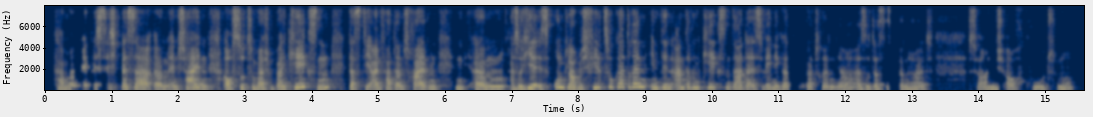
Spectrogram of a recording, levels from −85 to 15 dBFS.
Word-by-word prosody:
Kann 235 -2 -4
man 225 -1 -2
wirklich 250 +2 -3
sich 250 0 -1
besser, 245 -2 +3
ähm, 215 -1 -1
entscheiden. 220 +3 +2 0.2
Auch 230 +1 +2
so 235 +3 +3
zum 255 -1 -3
Beispiel 230 -3 -1
bei 195 -1 +1
Keksen, 290 - +4 0.3
dass 225 0 +5
die 225 0 -2
einfach 230 0 -1
dann 220 -1 -2
schreiben 225 +1 0 0.3
n 230 - -5
ähm, 210 -2 +3
also, 205 +3 0
hier 260 +4 +5
ist - - +2
unglaublich 260 -6 +3
viel 290 +2 +3
Zucker 325 +2 +1
drin, 330 +2 +4
in 260 -1 -1
den 265 -1 0
anderen 275 +1 -1
Keksen 285 -1 -2
da, 255 -1 -1
da 245 -1 -2
ist 235 0 -2
weniger 230 -9 -3 0.2
Zucker 175 - -6
drin, 170 +1 -5
ja? 195 +8 -5
Also, 200 0 -4
das 185 0 -5
ist 180 - -13
dann 195 +1 -6
halt 180 0 -7 0.5
ist - - -7
ja - - -8
eigentlich 190 +1 -5
auch 215 0 -7
gut, 185 -2 -7
ne? 205 +5 -6
230 Hz, 190 wpm, -22 LUFS, 210-260 Hz, 0.5 s, dass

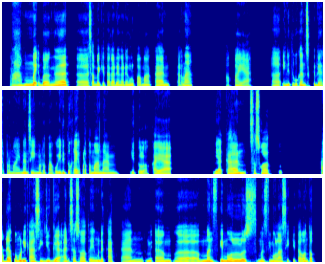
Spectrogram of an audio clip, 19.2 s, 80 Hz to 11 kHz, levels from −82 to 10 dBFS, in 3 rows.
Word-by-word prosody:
rame 165 +5 +3
banget, 130 +6 +5 0.2
eee, 120 -1 -1
sampe 115 -1 -2
kita 120 - -4
kadang-kadang 115 -1 -1
lupa 115 -1 -3
makan. 120 +2 0 0.2
Karena 210 +12 -2 0.7
apa 125 +1 -7
ya, 95 -2 -3 0.5
eee, 130 -1 -2
ini 155 - +2
tuh 230 -1 -3
bukan 150 -8 +1
sekedar 130 -4 -3
permainan 110 0 -3
sih 110 -2 -3
menurut 110 0 -5
aku, 105 +4 -5
ini 140 - +1
tuh 260 - -4
kayak 150 -7 0
pertemanan 125 -5 -2 0.2
gitu 110 -3 -4
loh, 100 - -7
kayak 110 0 +2 0.8
ya 220 0 +1
kan, 130 -3 +2
sesuatu 135 -1 0 0.9
ada 185 -2 +3
komunikasi 145 -4 +2
juga, 125 -1 +1
ada 130 0 0
sesuatu 140 -1 0
yang 170 -3 0
mendekatkan, 130 - -3
mmm, 120 -3 -1
eee, 140 +5 +1
menstimulus 135 0 +4
menstimulasi 130 0 -1
kita 130 +1 -3
untuk 130 0 0
130 Hz, 135 wpm, -24 LUFS, 115-140 Hz, 0.9 s, banget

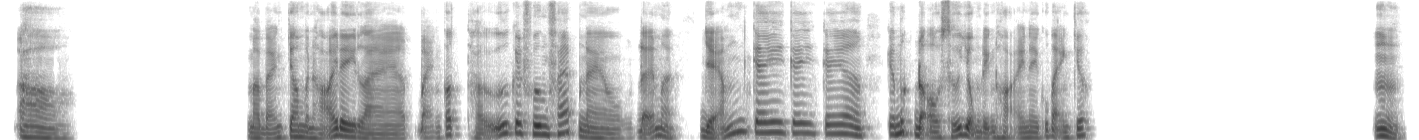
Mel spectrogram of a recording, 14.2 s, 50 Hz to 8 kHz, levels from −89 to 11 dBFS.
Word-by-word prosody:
Ờ. 105 -7 -2 1.8
Mà 105 -2 -1
bạn 100 +3 -3
cho 125 -2 +3
mình 115 -4 0
hỏi 100 +9 +2
đi 135 -5 +7
là 95 -3 -2
bạn 110 -1 -7
có 165 - +1 0.2
thử 95 - +1
cái 210 -1 +5
phương 180 -4 +6
pháp 200 +3 -2
nào 100 -5 -3
để - - -1
mà 145 -8 -2 0.3
giảm 135 - +1
cái 215 0 +2
cái 205 -2 -1
cái, 190 0 -1
a, 185 - +2 0.4
cái 180 - +2
mức 215 -2 +2
độ 115 -7 +3
sử 120 +5 0
dụng 155 -8 +4
điện 105 +1 -1
thoại 110 -1 -4
này 110 0 -2
của 135 - -6
bạn 115 -5 -3
chưa? 150 +8 0 2.9
Ừm. 125 -11 +2
115 Hz, 145 wpm, -22 LUFS, -, 2.9 s, đi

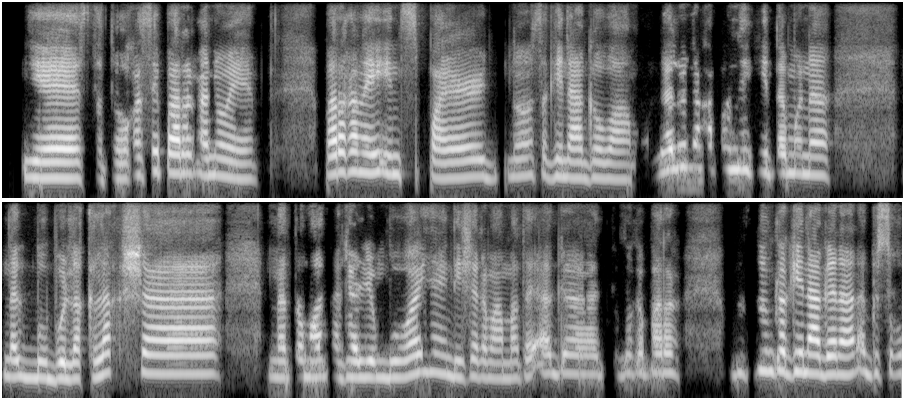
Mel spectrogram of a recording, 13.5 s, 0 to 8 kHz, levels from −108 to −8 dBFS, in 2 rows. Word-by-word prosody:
Yes, 205 -1 +6
totoo. 200 -1 -8
Kasi 245 +6 -2
parang 265 -1 +5
ano, 235 0 0
eh, 195 -2 -2 0.5
parang 255 +3 +4
kang 285 - +4
nai-inspired, 220 -5 0
'no, 230 +2 -6
sa 235 - -7
ginagawa 205 -3 -2
mo. - - -25 0.2
Lalo 305 +3 0
na 345 -1 -6
kapag 330 -1 -6
nakikita 280 -4 -4
mo 260 - -5
na 245 -2 -2 0.6
nagbubulaklak 210 +2 -1
siya, 255 -1 +5 0.4
na 210 - -3
tumatagal 220 -1 -2
yung 210 -1 -3
buhay 225 +5 +1
niya, 275 -1 -6
hindi 225 -3 -5
siya 220 -1 -4
namamatay 205 +2 -5
agad. 255 - -5
Kumbaga 260 +3 -12
parang 135 - -4 0.4
dun 265 +4 -7
ka 295 - +4
ginaganahan, 255 -1 +4
gusto 260 0 -2
235 Hz, 160 wpm, -22 LUFS, 210-265 Hz, 0.6 s, Yes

